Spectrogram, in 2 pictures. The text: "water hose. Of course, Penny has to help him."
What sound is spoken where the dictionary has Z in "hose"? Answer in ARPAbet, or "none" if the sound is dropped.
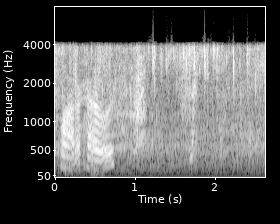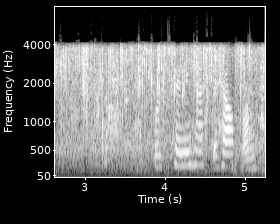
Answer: none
